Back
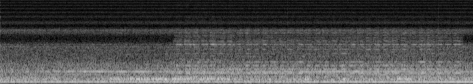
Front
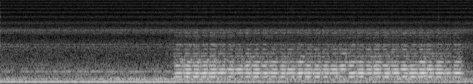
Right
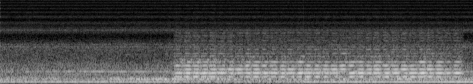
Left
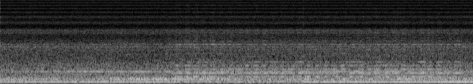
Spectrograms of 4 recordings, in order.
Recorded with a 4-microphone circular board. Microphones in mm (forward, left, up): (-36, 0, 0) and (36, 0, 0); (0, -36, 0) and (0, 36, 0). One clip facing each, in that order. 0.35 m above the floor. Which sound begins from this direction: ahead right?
A violin, at 1.7 s.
